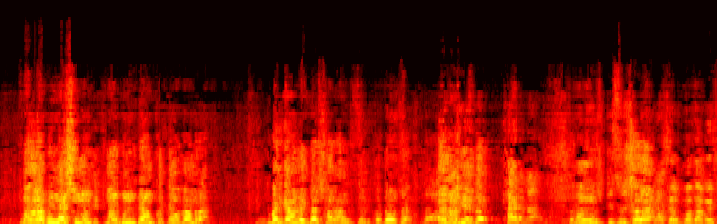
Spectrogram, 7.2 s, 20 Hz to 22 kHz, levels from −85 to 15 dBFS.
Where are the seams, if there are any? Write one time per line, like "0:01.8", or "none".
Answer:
none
